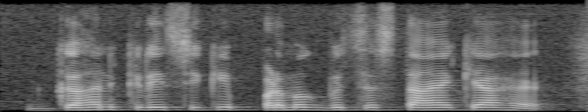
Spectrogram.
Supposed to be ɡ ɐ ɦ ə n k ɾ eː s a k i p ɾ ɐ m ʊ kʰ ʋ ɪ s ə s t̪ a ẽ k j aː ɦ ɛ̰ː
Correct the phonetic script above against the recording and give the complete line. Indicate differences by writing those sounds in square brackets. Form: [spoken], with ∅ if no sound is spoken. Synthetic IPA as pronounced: ɡ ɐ ɦ ə n k ɾ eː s [i] k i p ɾ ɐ m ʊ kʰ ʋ ɪ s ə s t̪ a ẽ k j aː ɦ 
